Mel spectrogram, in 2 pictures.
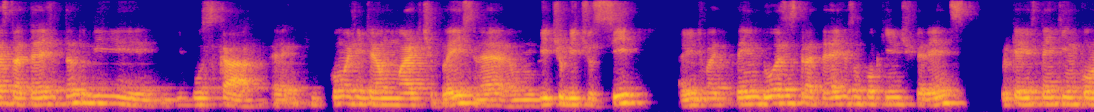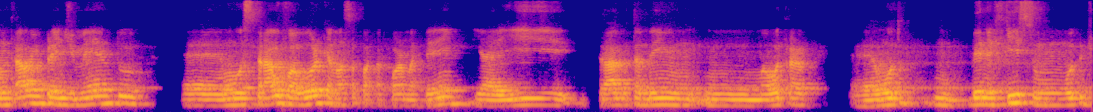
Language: Portuguese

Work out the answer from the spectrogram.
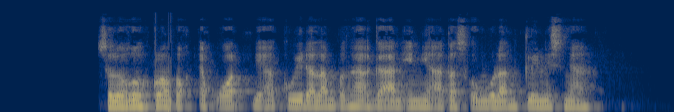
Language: Indonesian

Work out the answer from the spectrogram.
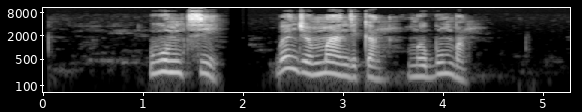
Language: Mungaka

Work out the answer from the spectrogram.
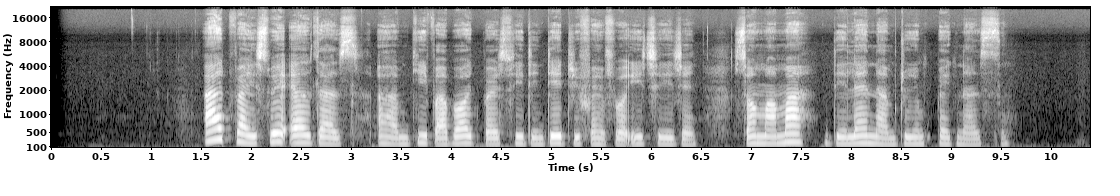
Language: Nigerian Pidgin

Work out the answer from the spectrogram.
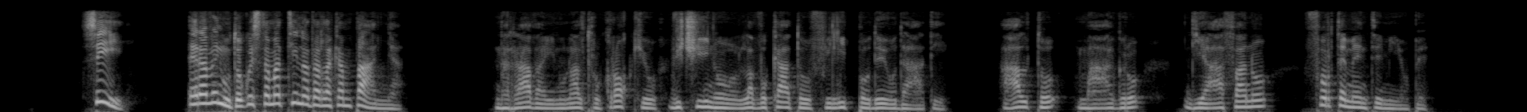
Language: Italian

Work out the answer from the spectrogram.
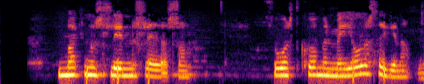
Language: Icelandic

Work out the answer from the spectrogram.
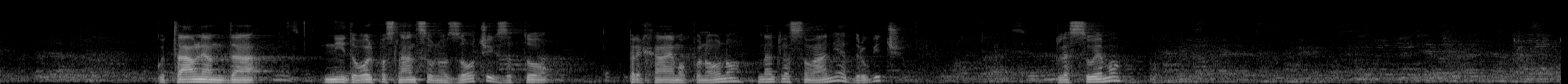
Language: Slovenian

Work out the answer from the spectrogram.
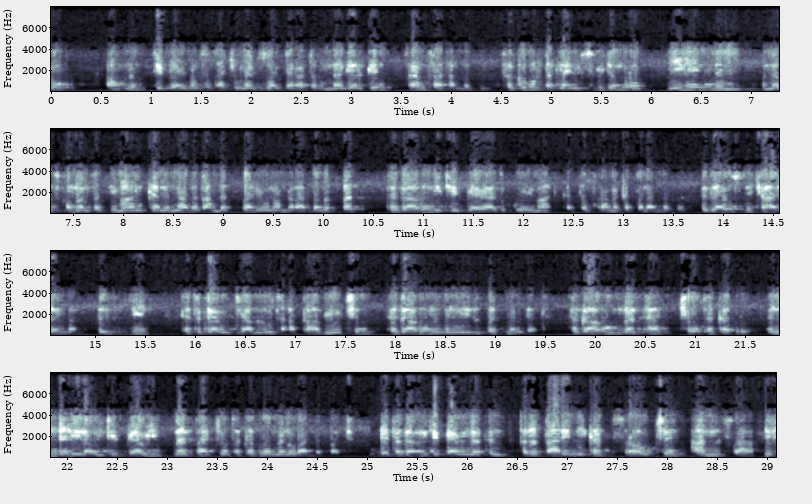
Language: Amharic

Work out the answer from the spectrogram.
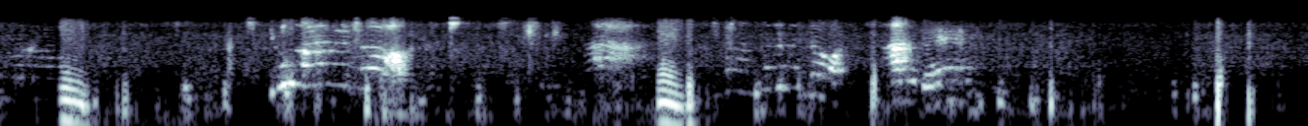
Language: Manipuri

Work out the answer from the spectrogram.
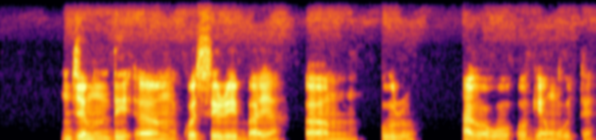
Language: Igbo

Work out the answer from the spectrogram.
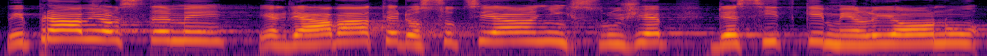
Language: Czech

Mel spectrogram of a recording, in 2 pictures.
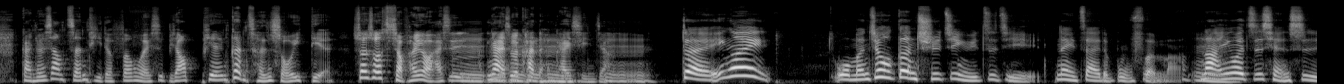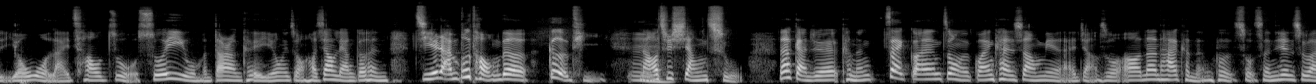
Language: Chinese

